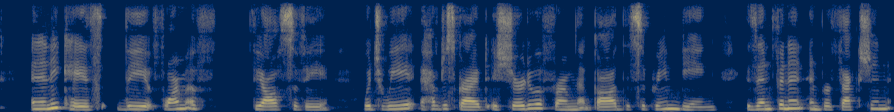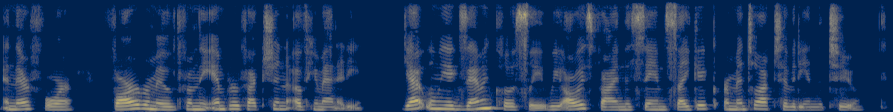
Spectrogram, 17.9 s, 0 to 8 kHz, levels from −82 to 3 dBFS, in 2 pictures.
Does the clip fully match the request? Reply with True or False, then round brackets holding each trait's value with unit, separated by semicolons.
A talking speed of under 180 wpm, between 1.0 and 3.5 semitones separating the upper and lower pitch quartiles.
True (170 wpm; 3.1 semitones)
